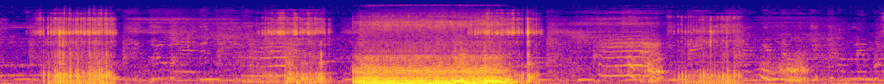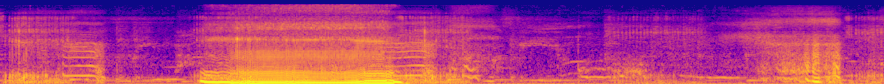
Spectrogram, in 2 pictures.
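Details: Loud, irregular, low rattling snores from sleeping bulldogs, several bursts over about eighteen seconds with quieter breathing noise between them; snoring.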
